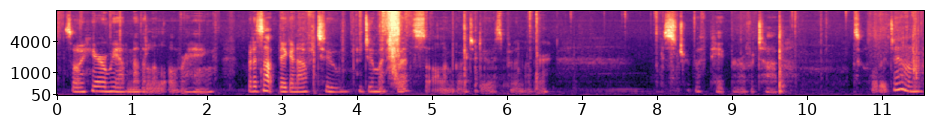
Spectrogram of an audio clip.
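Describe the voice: Whispering at a moderate pace, a woman sounds raspy with vocal fry.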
